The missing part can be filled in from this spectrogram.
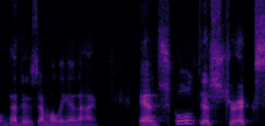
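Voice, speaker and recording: Speaking very slowly in a Midwestern accent, a woman with a fairly low pitch shows ordinary pitch variation. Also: quiet background. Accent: American, Midwest. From Michigan, US, in a Mexican household. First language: Spanish. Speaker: language education administrator. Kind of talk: webinar presentation.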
